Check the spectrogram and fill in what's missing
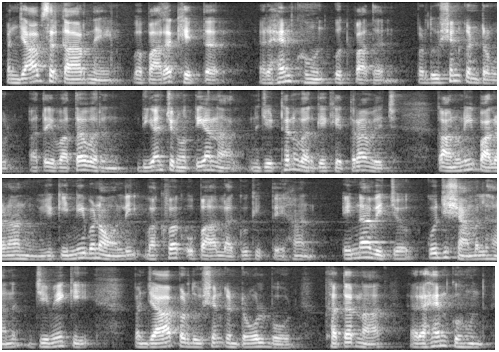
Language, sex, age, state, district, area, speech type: Punjabi, male, 30-45, Punjab, Jalandhar, urban, spontaneous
